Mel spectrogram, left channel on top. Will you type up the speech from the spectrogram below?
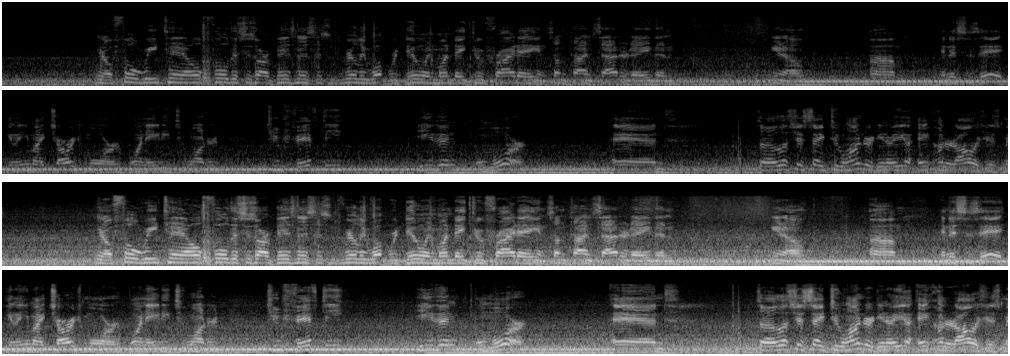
you know, full retail, full, this is our business, this is really what we're doing Monday through Friday and sometimes Saturday, then, you know, and this is it, you know, you might charge more, 180, 200, 250 even, or more. And so let's just say 200, you know, you got $800 you just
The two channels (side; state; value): left; quieter; 16.4 dB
